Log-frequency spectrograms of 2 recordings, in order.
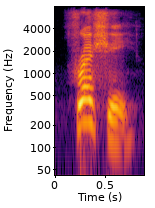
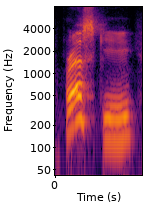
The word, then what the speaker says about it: Freschi: But I've got to take away some points because it's Freschi, and Ow! it's opposite of what Joe Pesci does, right?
